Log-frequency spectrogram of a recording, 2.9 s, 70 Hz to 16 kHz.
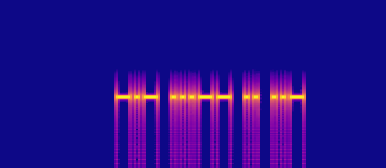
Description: Morse code, heard as a keyed tone, about 34 wpm, 700 Hz. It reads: K3IU
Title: Call Signs - 35wpm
